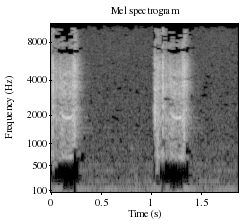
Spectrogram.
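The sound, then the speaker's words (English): Smartphone camera shutter sound: two crisp, bright clicks about a second apart, each a short burst, with quiet between them and no talking. “The advent of smartphones, one of which is responsible for that cute shutter sound you just heard”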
